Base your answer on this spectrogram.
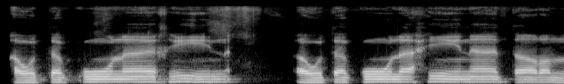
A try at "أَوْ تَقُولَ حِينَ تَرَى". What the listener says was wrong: Nanya pendek, hina ta langsung.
